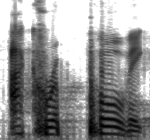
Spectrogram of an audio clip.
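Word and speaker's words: Akrapovič: And thanks for putting me right on the pronunciation. Akrapovic.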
